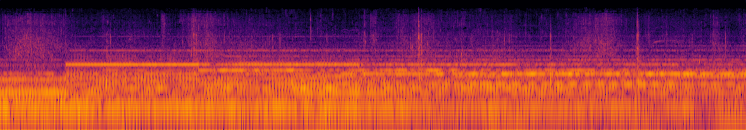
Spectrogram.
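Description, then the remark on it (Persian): Slow oar strokes of a boat being rowed on a lake splash and swish through the water every couple of seconds, a few soft drips between them, all set against a steady droning musical tone with no voices. “نوری تو قایق داره پارو میزنه.”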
